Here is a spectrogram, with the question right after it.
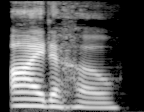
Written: idaho

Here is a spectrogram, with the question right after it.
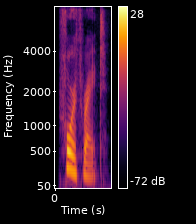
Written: forthright

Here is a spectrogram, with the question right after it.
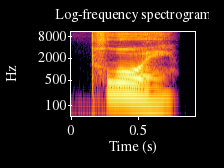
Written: ploy

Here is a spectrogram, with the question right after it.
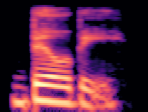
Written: bilby

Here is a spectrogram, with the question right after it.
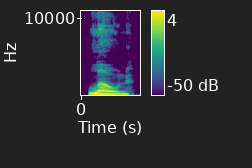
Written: lone

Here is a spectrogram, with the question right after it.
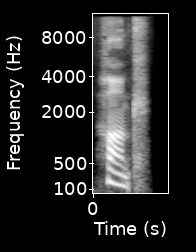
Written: honk

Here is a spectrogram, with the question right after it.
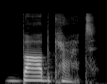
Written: bobcat

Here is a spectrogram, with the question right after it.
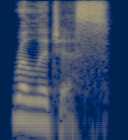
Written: religious

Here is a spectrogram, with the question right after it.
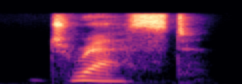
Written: dressed

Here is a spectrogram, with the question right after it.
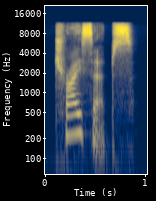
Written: triceps

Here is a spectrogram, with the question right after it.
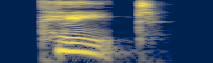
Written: paint

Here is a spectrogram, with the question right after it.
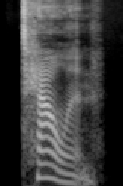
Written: Tallinn

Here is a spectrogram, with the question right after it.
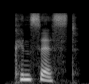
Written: consist

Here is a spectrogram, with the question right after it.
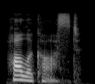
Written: holocaust

